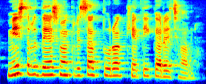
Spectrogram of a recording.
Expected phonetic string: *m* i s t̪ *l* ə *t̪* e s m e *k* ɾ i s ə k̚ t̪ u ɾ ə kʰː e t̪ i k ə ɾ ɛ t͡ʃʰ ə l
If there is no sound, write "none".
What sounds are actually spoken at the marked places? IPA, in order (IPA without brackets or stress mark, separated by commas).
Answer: m, ɾ, d̪, k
